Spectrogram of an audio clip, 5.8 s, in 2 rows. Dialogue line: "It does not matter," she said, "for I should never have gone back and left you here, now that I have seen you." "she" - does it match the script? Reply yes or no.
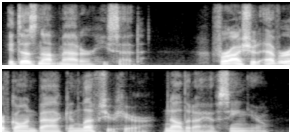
no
